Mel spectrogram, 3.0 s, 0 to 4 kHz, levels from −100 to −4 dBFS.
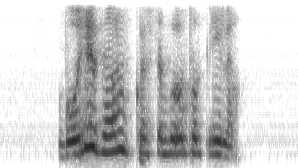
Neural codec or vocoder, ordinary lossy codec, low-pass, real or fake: codec, 24 kHz, 1.5 kbps, HILCodec; none; 3.6 kHz; fake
